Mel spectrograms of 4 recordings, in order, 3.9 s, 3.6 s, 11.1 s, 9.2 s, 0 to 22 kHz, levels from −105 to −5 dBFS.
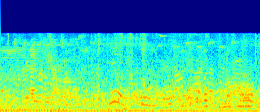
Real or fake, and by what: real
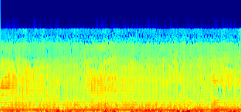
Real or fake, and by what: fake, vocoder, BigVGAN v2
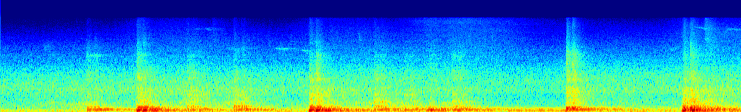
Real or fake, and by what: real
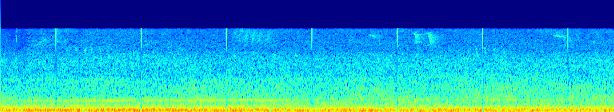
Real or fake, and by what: fake, vocoder, BigVGAN v2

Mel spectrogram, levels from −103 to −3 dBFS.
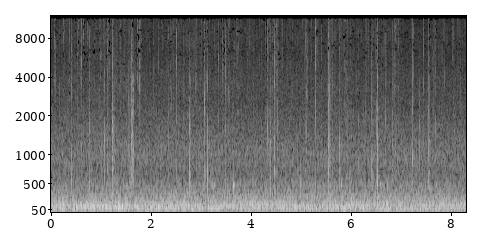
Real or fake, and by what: real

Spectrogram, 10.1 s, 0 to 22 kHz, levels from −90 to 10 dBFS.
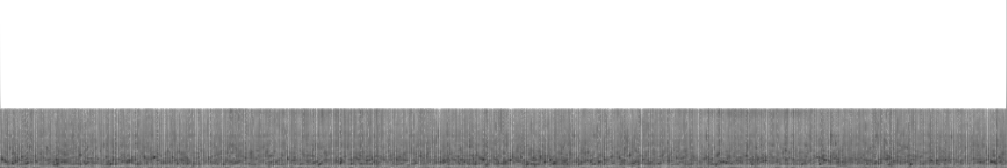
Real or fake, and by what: fake, vocoder, BigVGAN v2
